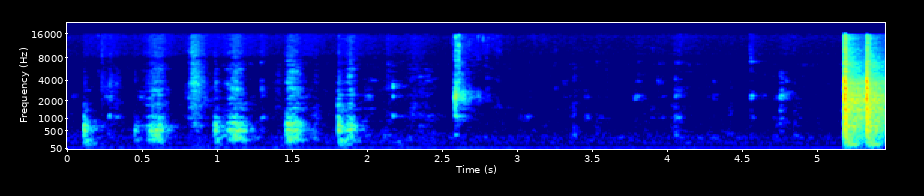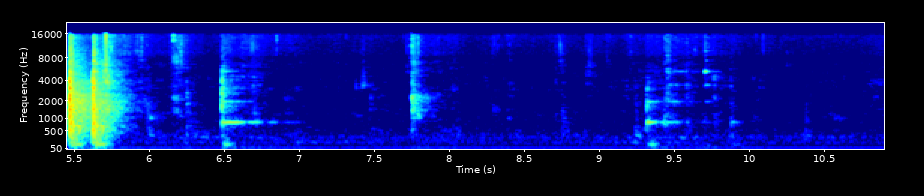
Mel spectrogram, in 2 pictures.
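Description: A wooden spoon clinking and scraping against a plate and a glass bowl of sauce. A string of soft clicks comes first, then a loud burst of rapid clatter about five seconds in, then a few single taps, some with a short glassy ring.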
